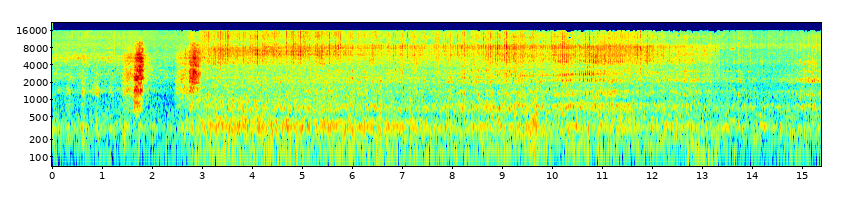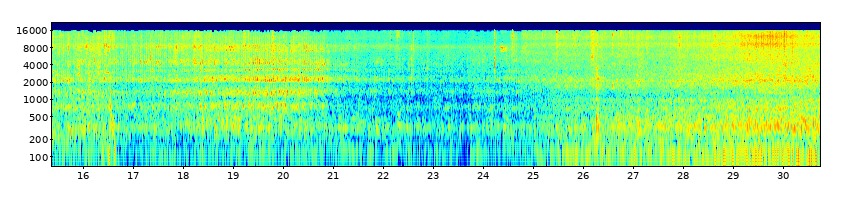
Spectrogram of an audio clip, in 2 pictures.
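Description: Heritage railway locomotives working: two short whistle blasts about two seconds in, then a steady low rumble of a locomotive running, which eases off a little past twenty seconds and swells again near the end.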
